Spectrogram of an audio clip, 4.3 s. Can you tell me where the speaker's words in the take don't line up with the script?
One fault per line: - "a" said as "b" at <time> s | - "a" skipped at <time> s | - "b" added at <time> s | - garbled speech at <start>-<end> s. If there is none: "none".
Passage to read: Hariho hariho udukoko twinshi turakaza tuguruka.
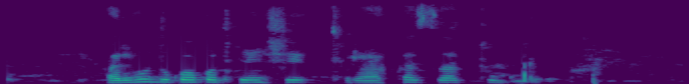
- "hariho" skipped at 0.9 s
